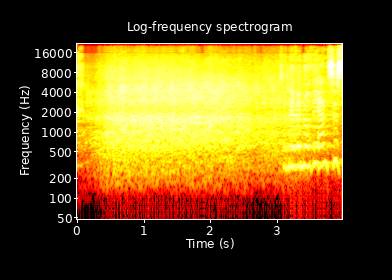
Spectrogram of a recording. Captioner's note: audience laughing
